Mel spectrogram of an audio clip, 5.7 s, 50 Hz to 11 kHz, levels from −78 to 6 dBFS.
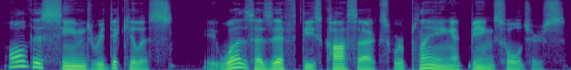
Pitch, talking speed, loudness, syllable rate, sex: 120 Hz, 155 wpm, -19 LUFS, 4.3 syllables/s, male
